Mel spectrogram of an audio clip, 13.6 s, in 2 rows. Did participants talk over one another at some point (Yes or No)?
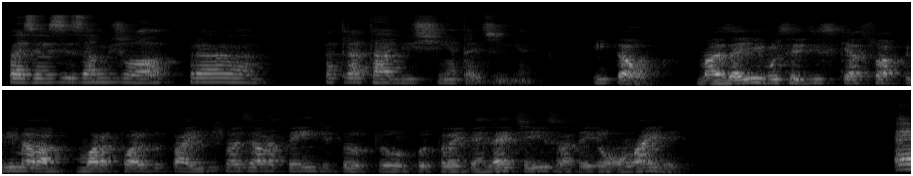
No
